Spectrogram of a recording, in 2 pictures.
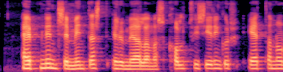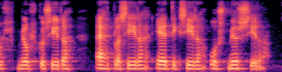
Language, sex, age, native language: Icelandic, male, 20-29, Icelandic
